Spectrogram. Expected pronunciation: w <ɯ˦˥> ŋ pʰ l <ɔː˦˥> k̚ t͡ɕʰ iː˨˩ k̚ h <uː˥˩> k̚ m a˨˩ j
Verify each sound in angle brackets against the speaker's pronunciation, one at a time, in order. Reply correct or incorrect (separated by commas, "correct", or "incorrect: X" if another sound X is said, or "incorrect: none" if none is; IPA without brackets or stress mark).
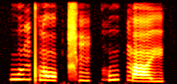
incorrect: ɯ˧, incorrect: ɔː˨˩, correct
